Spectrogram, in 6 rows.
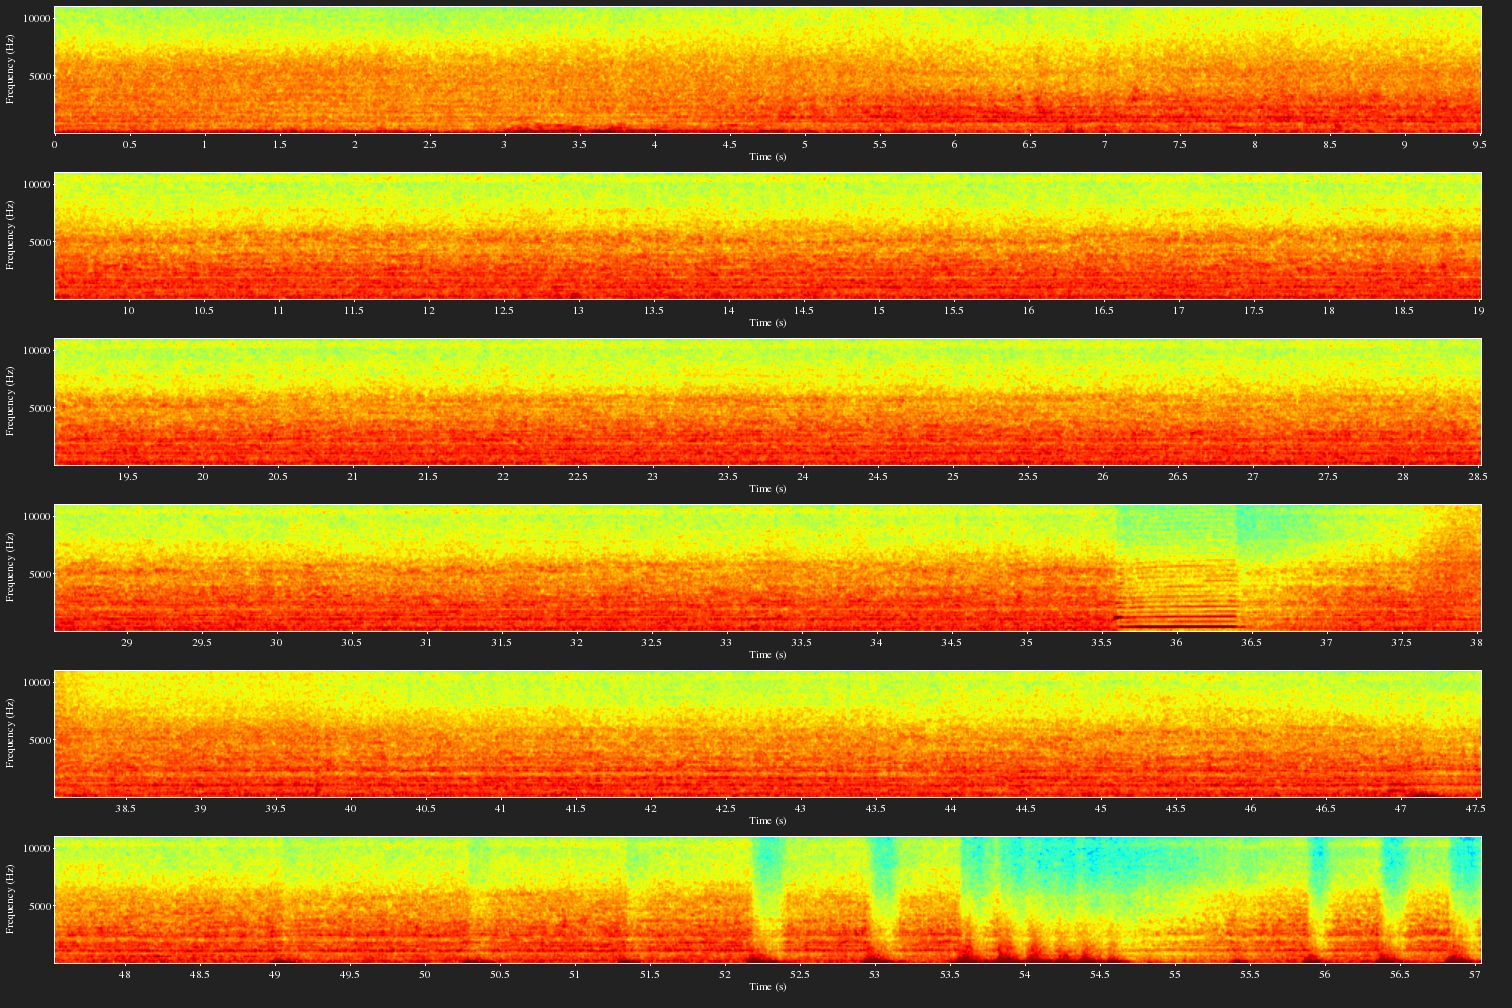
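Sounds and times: steam hissing: 0:00.0 - 0:57.0
steam locomotive whistle: 0:00.8 - 0:06.0, 0:35.5 - 0:36.7.

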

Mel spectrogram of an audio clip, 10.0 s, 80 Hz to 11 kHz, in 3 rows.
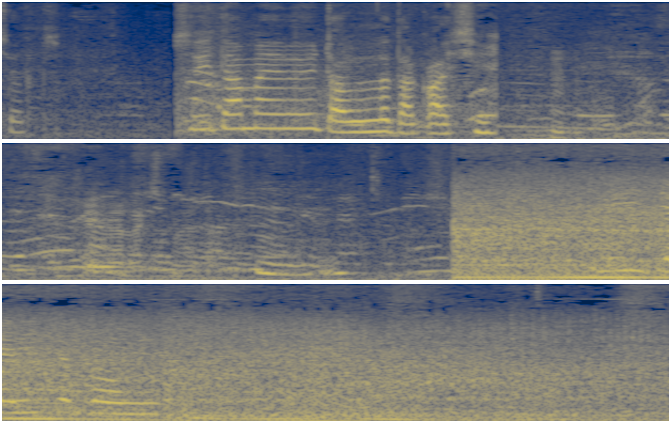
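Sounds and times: car engine running: 0:05.6 - 0:09.2.

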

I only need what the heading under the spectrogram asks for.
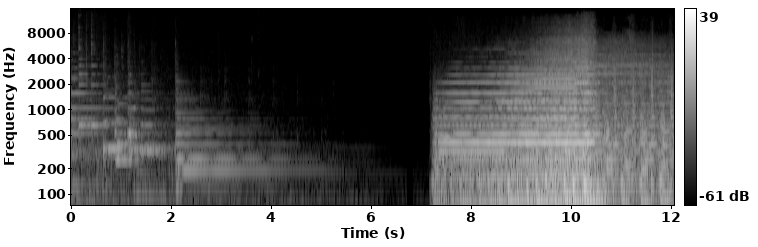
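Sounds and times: orchestral strings: 0:00.0 - 0:03.3, 0:07.2 - 0:12.0.

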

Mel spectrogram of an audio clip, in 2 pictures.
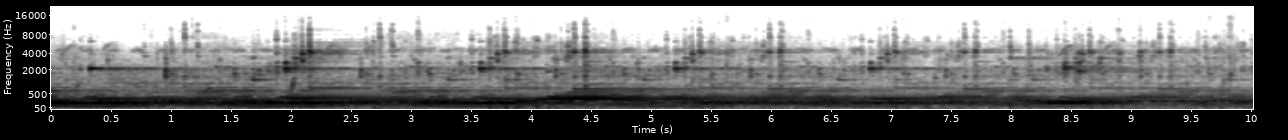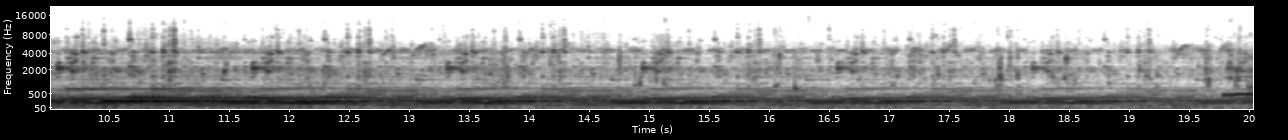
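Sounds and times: faint chime-like plinks: 0:00.0 - 0:20.0
low sustained drone tones: 0:00.0 - 0:20.0.

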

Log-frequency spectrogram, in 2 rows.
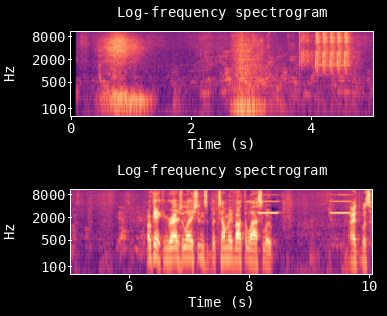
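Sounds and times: whoosh: 0:00.4 - 0:01.5, 0:02.6 - 0:03.8
low boom: 0:02.7 - 0:03.8.

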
